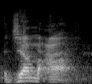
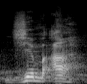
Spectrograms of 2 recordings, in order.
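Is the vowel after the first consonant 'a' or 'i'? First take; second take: a; i. First: The first vowel is an open 'a' sound. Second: The first vowel is a close 'i' sound. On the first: "you can say with the Fatha Jam'ah" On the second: "if a person says with the Kasra"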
